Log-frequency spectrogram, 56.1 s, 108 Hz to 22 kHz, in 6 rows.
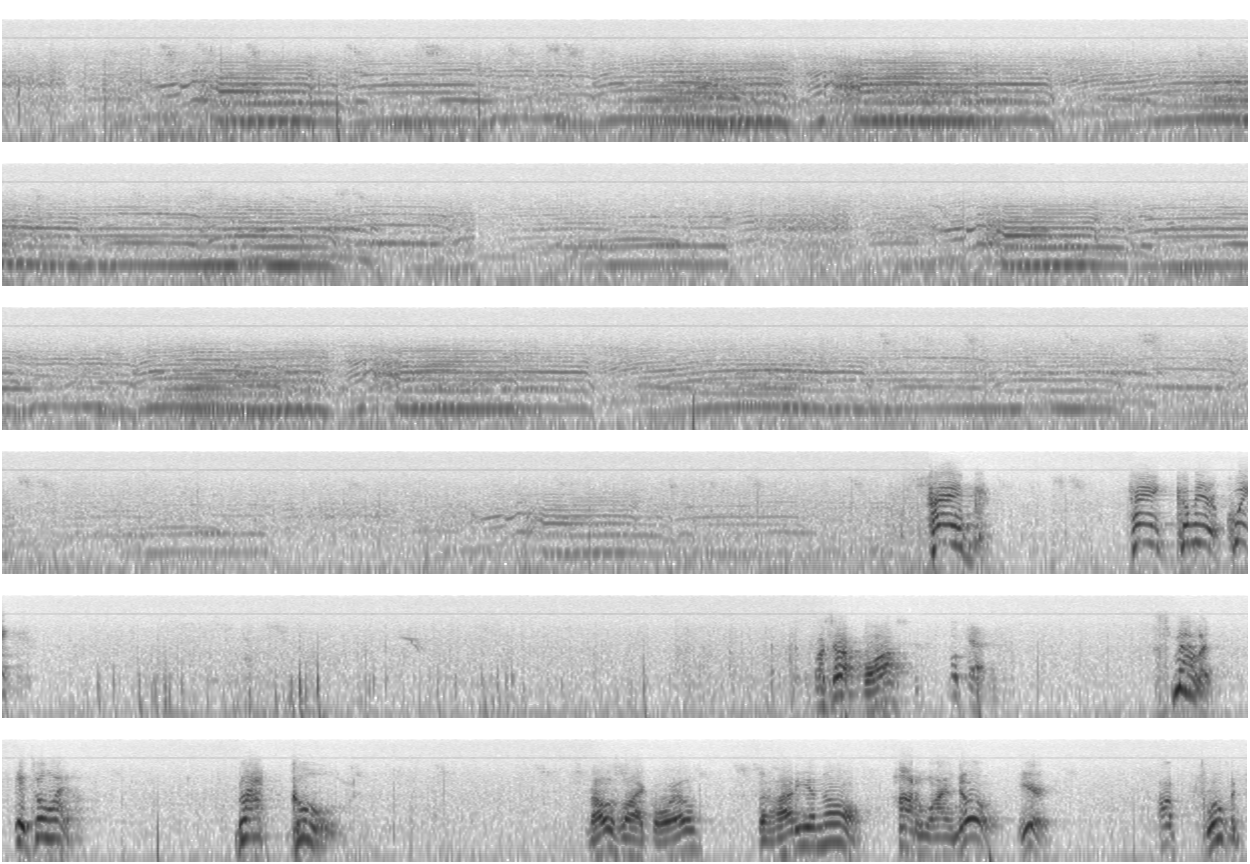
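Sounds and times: cattle mooing: 0.8s - 30.1s, 31.3s - 34.2s.

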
